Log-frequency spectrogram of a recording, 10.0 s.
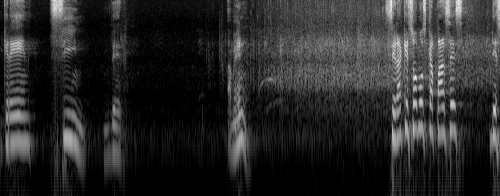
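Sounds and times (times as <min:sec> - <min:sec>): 
speech: 0:00.1 - 0:02.6, 0:04.5 - 0:05.1, 0:07.8 - 0:10.0
audience applauding: 0:04.2 - 0:10.0.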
